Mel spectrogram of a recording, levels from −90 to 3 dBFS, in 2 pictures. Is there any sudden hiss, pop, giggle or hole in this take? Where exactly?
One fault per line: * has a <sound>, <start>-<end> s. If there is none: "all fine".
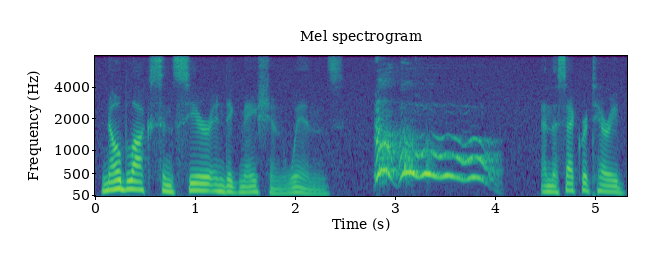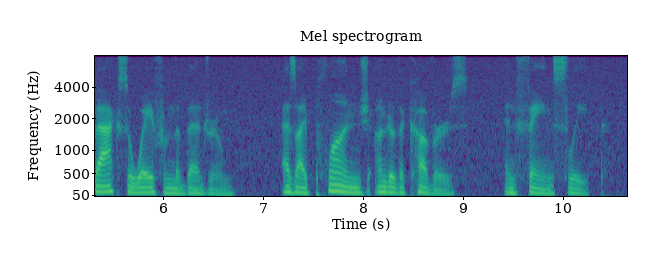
* has a bark, 2.8-4.1 s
